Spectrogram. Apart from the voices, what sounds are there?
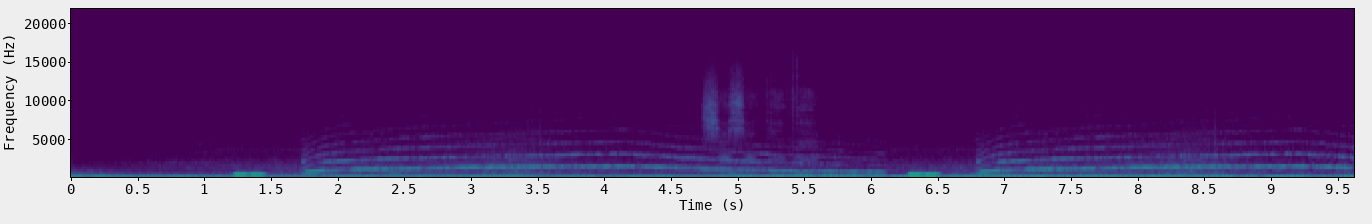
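emergency vehicle siren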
